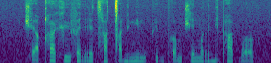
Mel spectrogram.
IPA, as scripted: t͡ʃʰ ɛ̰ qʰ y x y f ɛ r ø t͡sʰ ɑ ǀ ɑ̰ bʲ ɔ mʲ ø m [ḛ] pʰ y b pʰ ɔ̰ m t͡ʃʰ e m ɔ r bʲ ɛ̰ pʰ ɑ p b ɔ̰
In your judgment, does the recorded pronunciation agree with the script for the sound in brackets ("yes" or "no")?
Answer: yes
